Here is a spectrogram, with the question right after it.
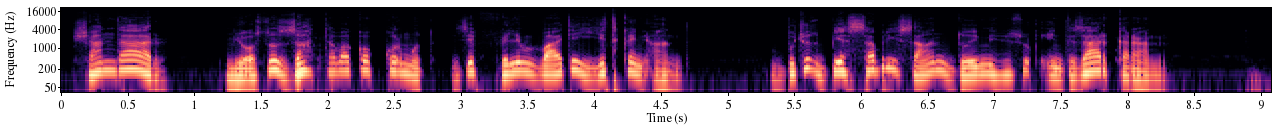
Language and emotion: Kashmiri, surprised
